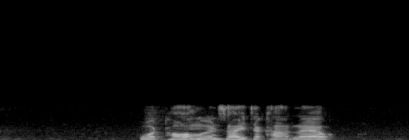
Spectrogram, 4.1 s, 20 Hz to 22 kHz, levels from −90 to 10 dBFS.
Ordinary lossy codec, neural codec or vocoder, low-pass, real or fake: none; none; 5.4 kHz; real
